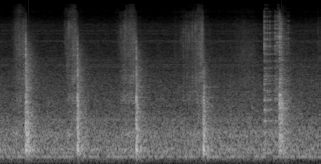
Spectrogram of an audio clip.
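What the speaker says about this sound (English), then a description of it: "We're going to take some radicchio. We're going to slice that nice and thin." Kitchen knife thinly slicing radicchio on a cutting board: five crisp, evenly spaced chops sound close and clear over a quiet background, with no voices.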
